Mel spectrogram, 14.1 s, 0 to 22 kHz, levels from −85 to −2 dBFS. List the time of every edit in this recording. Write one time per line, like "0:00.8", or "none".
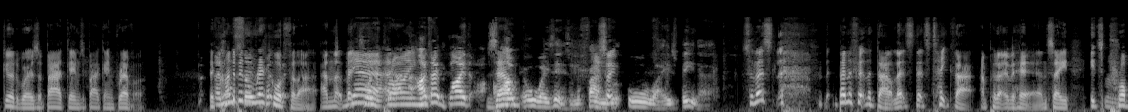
0:06.5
